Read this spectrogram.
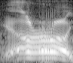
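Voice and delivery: high, loud exasperated ugh; frustrated groan. Retold or imitated. Dad fed up with his kid, loud high groan. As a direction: groan out your fed-up feeling. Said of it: "and I'm like".

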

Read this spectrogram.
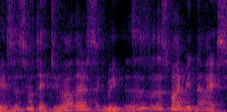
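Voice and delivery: high, lightly voiced curiosity; retelling a wide-eyed first impression; retold wondering. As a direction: lift the pitch as if tentatively hopeful.

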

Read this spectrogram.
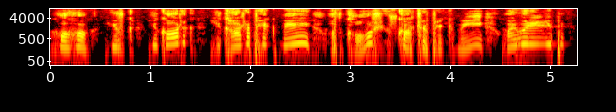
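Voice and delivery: whiny high plea, pick me; high pleading voice. Pretend. Voicing an actor begging to be picked.

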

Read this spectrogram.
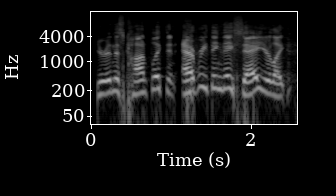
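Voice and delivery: normal talking voice

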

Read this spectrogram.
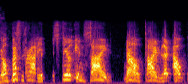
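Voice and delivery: high, halting Miyagi voice; lightly voiced wise old teacher; Mr. Miyagi impression. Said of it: "He's like".

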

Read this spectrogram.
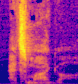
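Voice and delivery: whispered, hushed awe; awed whisper to the congregation; reverent whisper. Real, not acted. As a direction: breathe it in a whisper. Awed aside after praise.

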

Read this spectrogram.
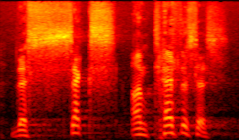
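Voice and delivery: slow, careful run at a tongue-twister; really slow. Shown as a demonstration. Preacher practising a phrase he can't say, really slow. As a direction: separate "six" and "antithesis", taking each slowly. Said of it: "If I say it really slow, I can say it".

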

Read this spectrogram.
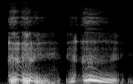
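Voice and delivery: real throat clear. Real, not acted. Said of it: "makes my throat a little coffee".

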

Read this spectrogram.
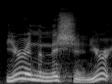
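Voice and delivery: ordinary delivery

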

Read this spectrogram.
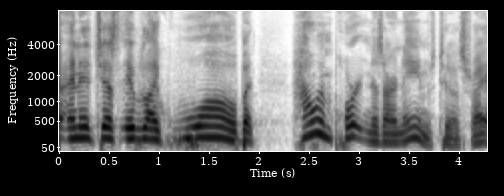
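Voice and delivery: ordinary talk, nothing marked

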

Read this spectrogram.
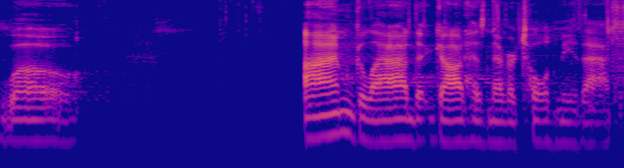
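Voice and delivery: low, slow, hushed reaction; sobered relief. Retold or imitated. Preacher imitating readers of the story, sobered relief. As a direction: say it slowly and softly, as if taken aback.

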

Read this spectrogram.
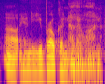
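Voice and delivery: low, hushed self-reproach; quiet, sinking "oh no"; dismayed aside. Retold or imitated. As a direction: say it under your breath to yourself. Preacher's dismayed aside to himself, retold.

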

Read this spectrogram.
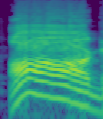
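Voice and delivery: loud grunt. Acted. King kicks and falls.

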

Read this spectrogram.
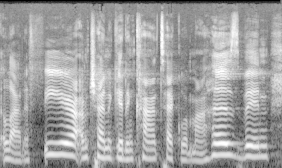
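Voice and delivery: usual speaking voice

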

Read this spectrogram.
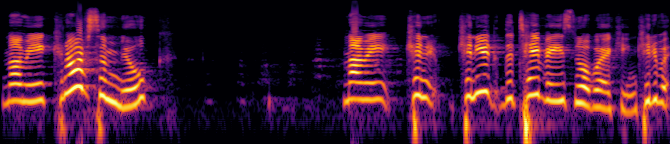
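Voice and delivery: imitating her children. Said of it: "two of my children walk up".

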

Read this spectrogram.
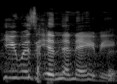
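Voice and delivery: loud, firm finish; loud teasing. Real, not acted. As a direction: say it loud to win the joke. Finishing the tease loudly.

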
